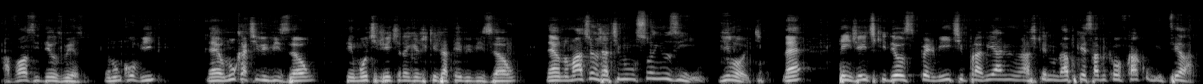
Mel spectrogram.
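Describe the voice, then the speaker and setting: High-voiced preaching man, lively and joking. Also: quick pace, slightly rough. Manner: animated, conversational preaching with humor. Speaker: pastor. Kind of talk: sermon. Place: church.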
